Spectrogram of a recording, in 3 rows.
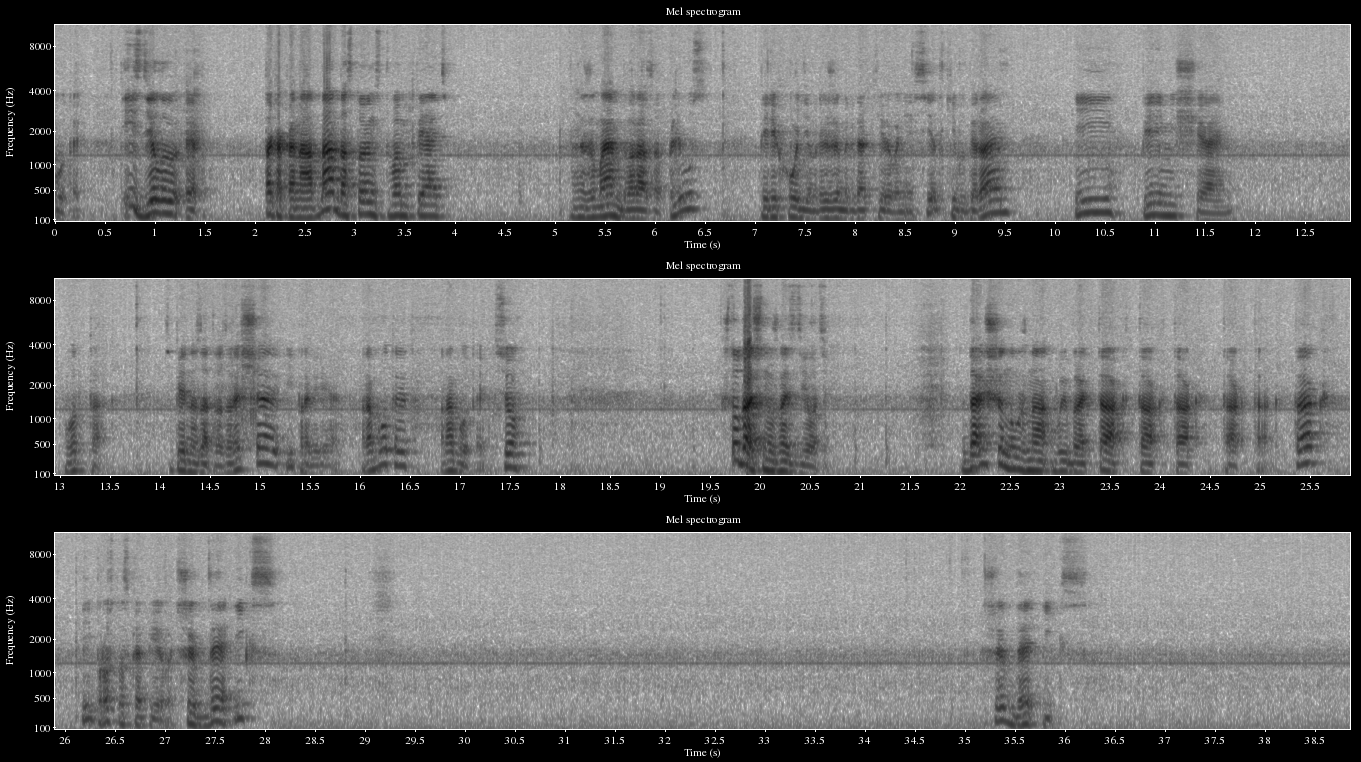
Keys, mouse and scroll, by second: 0.3-1.9 middle drag, 1.9-3.7 right drag, 4.7-7.5 drag, 6.7 Tab, 7.5 Tab, 8.7 a, 9.1-10.4 middle drag, 10.4-12.3 drag, 13.8 Tab, 15.7-17.6 drag, 17.6 middle click, 18.2 a, 19.8 middle click, 22.7-27.4 right drag, 27.0 shift+d, 28.5-31.5 drag, 32.3-34.1 drag, 34.9 shift+d.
